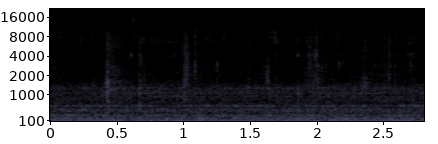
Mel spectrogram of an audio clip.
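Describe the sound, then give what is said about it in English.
A woman chewing food: steady chewing with moist crunches and small bites repeating irregularly, no one speaking over it, against a faint low room rumble. “Trying to finish chewing so that you don't come after me.”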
